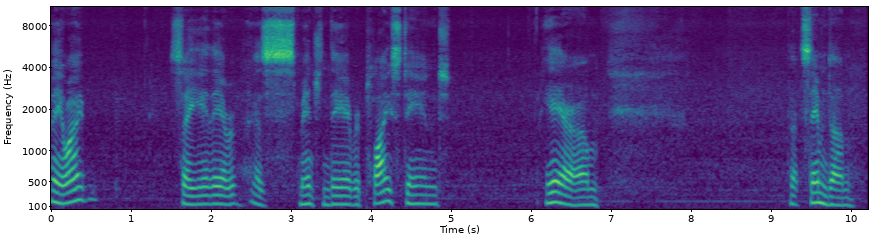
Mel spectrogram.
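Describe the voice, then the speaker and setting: A man gives a casual, unscripted hands-on demonstration as a hobbyist restorer, talking haltingly and searching for his words. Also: mid-range voice, darkish tone, low-quality recording. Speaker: hobbyist electronics restorer presenting a video.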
